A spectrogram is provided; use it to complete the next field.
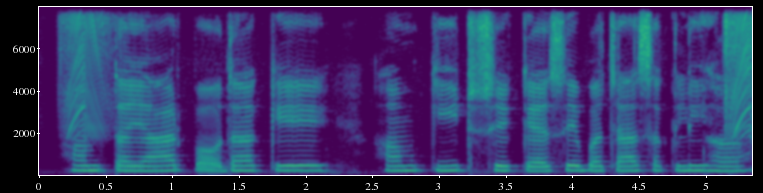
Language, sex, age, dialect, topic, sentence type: Magahi, male, 36-40, Western, agriculture, question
